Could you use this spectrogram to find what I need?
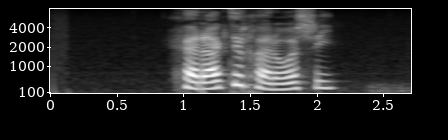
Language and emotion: Russian, positive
